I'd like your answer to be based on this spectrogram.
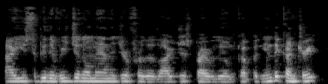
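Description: A man's voice: mid-range voice, little pitch movement, very fast, warm tone. Middle-aged man from El Salvador. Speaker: guest, realtor. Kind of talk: casual interview storytelling.

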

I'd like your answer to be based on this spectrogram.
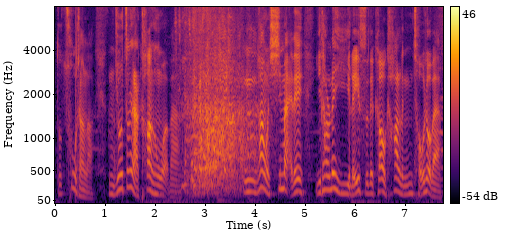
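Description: Man doing a soft wheedling girlfriend. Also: on the high side, very animated, normal speed, over loud music. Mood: coaxing.

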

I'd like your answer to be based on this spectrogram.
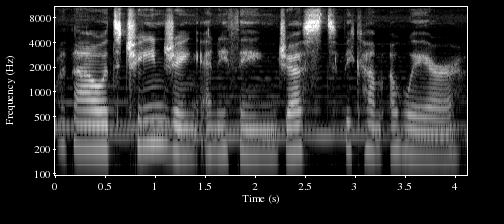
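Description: A woman guides a meditation in a soft, soothing near-whisper. Her voice sits a little low and moves very slowly, with long pauses between phrases. Prominent new-age music plays behind her. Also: fairly even intonation. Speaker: health astrologer and meditation guide.

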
